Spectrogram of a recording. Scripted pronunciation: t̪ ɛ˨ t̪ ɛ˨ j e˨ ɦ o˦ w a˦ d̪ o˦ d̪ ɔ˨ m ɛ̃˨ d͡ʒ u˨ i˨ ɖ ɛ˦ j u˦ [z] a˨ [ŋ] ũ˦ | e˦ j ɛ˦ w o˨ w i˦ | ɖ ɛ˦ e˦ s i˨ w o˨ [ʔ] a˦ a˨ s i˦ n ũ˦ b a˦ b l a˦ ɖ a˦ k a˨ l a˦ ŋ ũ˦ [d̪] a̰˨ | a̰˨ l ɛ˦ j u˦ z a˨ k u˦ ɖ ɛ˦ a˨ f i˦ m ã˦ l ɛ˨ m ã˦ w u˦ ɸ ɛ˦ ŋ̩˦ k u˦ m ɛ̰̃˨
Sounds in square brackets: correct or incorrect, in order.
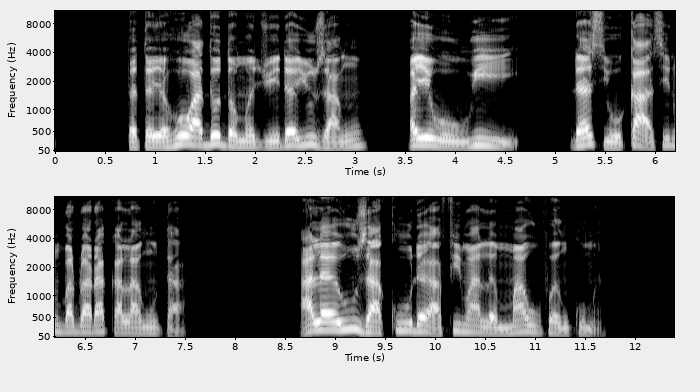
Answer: correct, correct, incorrect: k, incorrect: t̪

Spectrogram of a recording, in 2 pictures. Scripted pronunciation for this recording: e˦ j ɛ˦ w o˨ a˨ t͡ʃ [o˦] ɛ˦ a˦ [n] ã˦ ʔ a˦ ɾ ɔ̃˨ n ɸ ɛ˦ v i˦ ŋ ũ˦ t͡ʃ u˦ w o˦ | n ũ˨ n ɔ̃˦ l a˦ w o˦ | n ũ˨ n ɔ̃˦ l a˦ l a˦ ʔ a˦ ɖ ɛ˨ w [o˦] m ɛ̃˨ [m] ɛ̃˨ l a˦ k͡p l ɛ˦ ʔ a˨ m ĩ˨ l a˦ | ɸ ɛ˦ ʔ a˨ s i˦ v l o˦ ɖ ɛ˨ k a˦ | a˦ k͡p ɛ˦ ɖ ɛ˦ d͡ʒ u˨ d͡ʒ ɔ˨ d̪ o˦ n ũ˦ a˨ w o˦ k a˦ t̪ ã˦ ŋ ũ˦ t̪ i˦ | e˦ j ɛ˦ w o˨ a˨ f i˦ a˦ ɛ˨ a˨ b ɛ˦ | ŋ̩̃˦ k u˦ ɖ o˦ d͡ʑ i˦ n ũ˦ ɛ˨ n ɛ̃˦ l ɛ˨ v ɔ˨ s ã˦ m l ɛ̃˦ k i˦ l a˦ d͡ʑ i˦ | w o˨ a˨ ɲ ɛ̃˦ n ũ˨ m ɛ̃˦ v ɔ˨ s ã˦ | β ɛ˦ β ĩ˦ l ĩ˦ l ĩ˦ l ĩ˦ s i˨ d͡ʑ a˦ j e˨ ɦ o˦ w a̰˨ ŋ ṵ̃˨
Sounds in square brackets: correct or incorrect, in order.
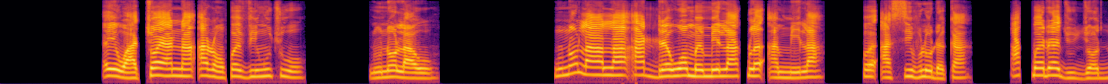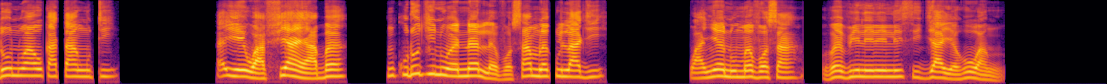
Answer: incorrect: ɔ˦, correct, incorrect: ɔ˦, correct

